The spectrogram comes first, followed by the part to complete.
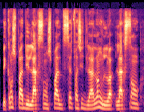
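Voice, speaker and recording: A man's voice: fairly high pitch, fairly even intonation, fast. Man explaining, repeating words as he goes. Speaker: economic intelligence consultant and guest. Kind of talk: conversational explanation in an interview.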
